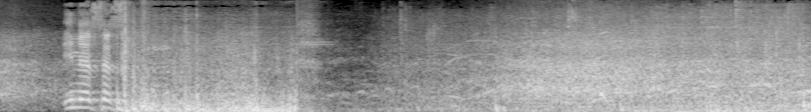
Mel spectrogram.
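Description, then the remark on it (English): A sudden, loud explosion booms during Maduro's military parade in an attack on him, rumbling for a couple of seconds, then gives way to a steady wash of crowd noise and shouting. “But did you see how they reacted when the explosion goes off?”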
